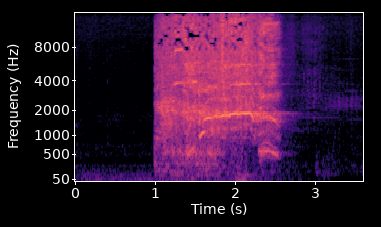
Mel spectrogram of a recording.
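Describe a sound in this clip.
A young woman screams loudly into a microphone.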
